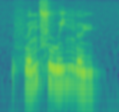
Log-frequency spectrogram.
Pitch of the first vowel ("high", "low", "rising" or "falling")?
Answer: rising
